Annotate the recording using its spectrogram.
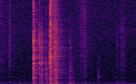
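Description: Hard plastic graded-card slabs clacking as one is set down on a stack, two sharp knocks about half a second to one second in, then a few lighter ticks.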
